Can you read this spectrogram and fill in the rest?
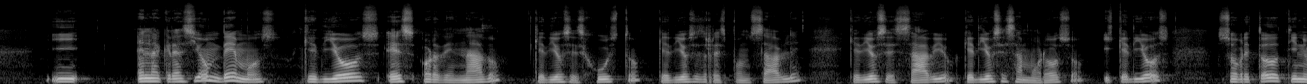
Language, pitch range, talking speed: Spanish, 105-130 Hz, 140 wpm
